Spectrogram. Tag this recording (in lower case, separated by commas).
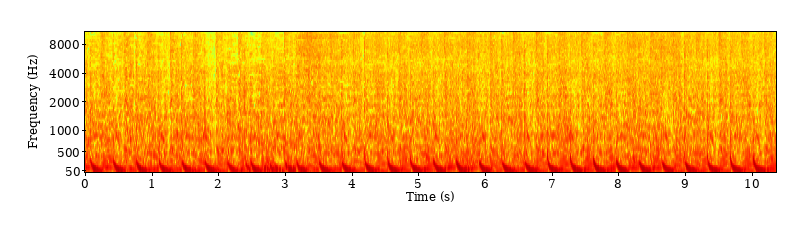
music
